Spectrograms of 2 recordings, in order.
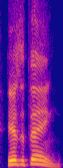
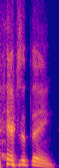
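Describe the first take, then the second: First: Loud opening, "Here's" hit hard; stress on here's. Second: Said in the usual way. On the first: Shown as a demonstration. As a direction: punch the word "Here's" with a falling end.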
